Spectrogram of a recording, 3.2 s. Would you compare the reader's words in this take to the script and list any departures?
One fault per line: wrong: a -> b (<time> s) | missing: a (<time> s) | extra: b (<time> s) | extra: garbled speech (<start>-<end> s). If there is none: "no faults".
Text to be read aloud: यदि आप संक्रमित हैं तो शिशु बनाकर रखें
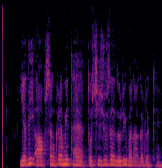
extra: से दूरी (2.1 s)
